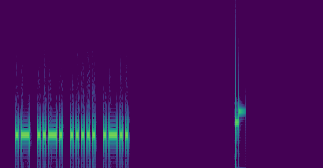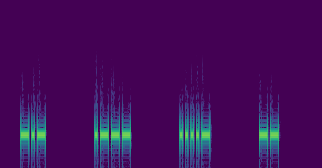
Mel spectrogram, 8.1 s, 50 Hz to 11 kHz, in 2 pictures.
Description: Morse code, heard as a keyed tone, about 36 wpm, spaced as for 18 wpm, 700 Hz. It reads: AF5L KJ4M
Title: USA Call Signs - 4 Characters - 6x Character Spacing - 35wpm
